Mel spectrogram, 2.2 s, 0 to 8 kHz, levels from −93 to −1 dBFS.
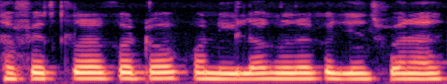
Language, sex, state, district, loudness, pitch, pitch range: Hindi, female, Bihar, Katihar, -11 LUFS, 200 Hz, 195-210 Hz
